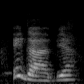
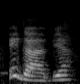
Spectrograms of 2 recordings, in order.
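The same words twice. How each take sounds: First: It is said with a level mid tone. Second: The same.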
